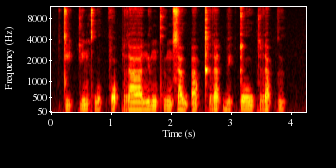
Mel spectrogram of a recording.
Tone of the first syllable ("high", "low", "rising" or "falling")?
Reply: low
